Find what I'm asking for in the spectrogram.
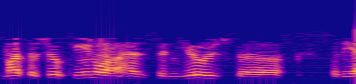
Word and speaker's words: quinoa: Quinoa. – Pardon me? – It's called quinoa.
